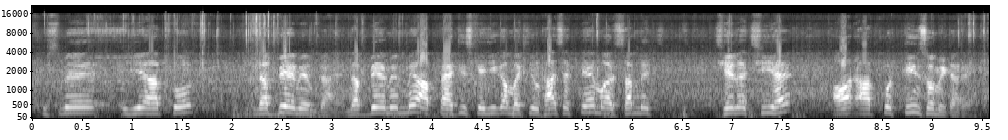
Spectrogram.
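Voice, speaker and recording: A man's voice: high voice, pushed and bright, slight background noise, poor audio. A man who runs a fishing tackle shop casually shows his products, repeating sizes and strengths plainly, filmed on a phone in the shop. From India.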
